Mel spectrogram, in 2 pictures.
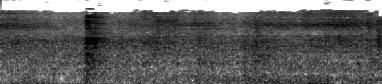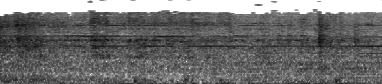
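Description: Tank cars of a CSX mixed freight train easing slowly past: a steady rumble of wheels on rail, with a sharp click of a wheel over a rail joint about half a second in and another near the end.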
